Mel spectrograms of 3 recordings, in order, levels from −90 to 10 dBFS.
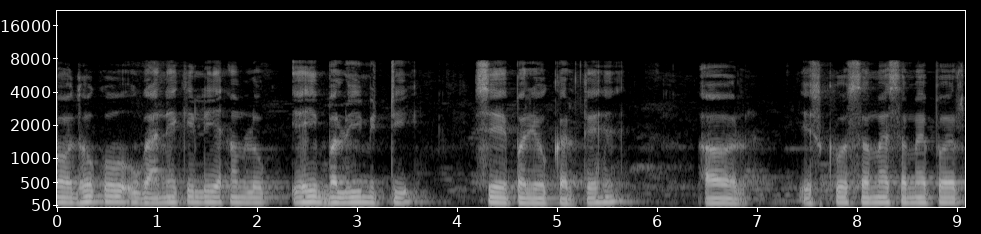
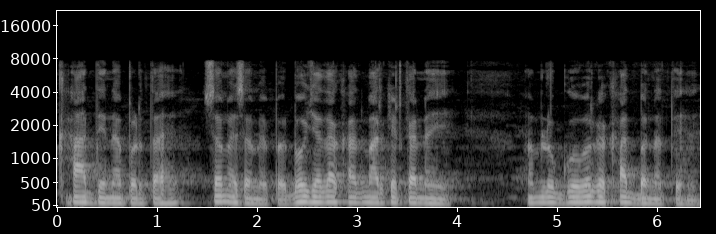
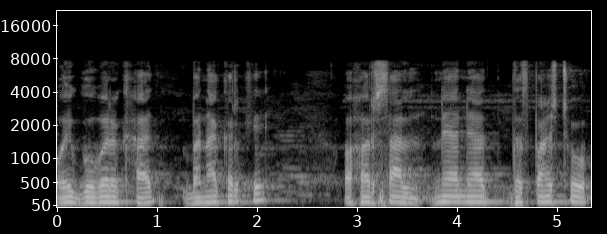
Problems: constant background noise, background conversations at intervals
